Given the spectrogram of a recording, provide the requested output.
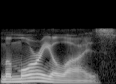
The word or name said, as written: memorialize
